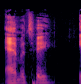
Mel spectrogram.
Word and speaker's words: Amite: Is it Amite? A-M-I-T-E? How do you pronounce that? – Amit.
